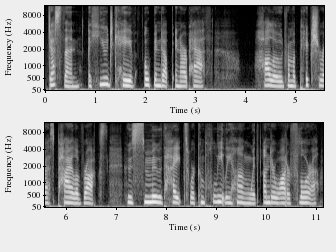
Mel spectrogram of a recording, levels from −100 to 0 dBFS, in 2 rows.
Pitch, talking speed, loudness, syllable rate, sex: 205 Hz, 140 wpm, -18 LUFS, 4.7 syllables/s, female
